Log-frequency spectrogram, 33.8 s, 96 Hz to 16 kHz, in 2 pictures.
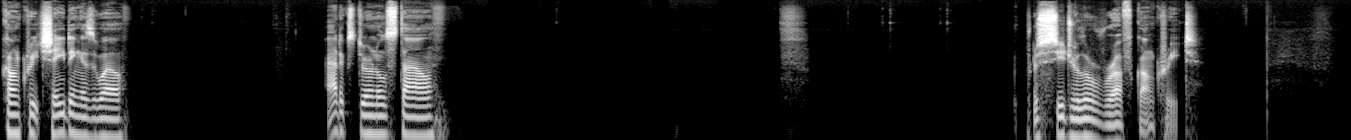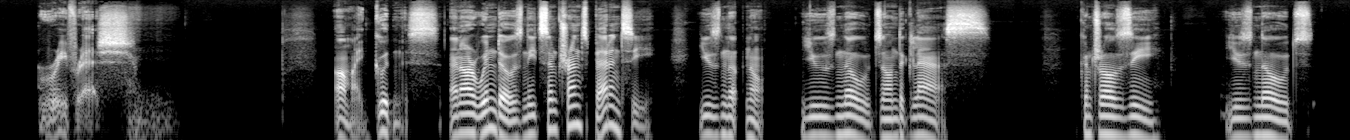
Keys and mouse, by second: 0.2 shift+middle click, 1.8 click, 5.4 click, 17.6 click, 18.9 middle drag, 21.2 shift+middle drag, 21.8-22.2 middle drag, 22.5 click, 25.3 click, 26.8 click, 27.7 click, 30.5 ctrl+z, 32.2 click, 33.1 click.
